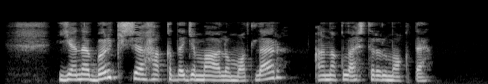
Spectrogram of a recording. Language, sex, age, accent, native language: Uzbek, female, 18-24, Namangan, Uzbek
